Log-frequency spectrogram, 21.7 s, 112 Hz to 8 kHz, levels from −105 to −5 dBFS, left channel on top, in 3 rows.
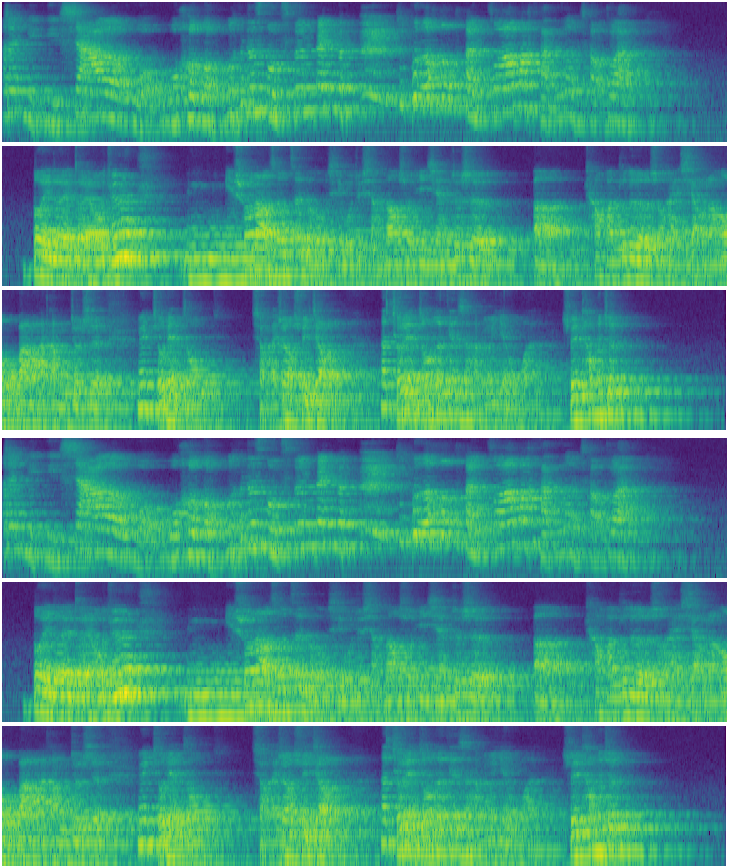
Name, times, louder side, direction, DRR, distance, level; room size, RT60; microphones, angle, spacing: voice 1, 0.0-6.3 18.6-18.9, equal, ahead, -5 dB, 1.4 m, -27 dB
voice 2, 7.6-12.2 12.6-16.6 17.0-17.9 18.3-20.6, equal, 25° left, -2 dB, 2.1 m, -22 dB
9.0 x 5.6 x 6.5 m, 1.3 s
head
